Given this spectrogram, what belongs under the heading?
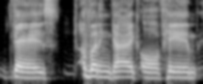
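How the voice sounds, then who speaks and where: Speaking slowly with a smooth, flat delivery, a British man with a fairly high voice chats casually about film. He builds his argument step by step and leans on repetition to stress his points.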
